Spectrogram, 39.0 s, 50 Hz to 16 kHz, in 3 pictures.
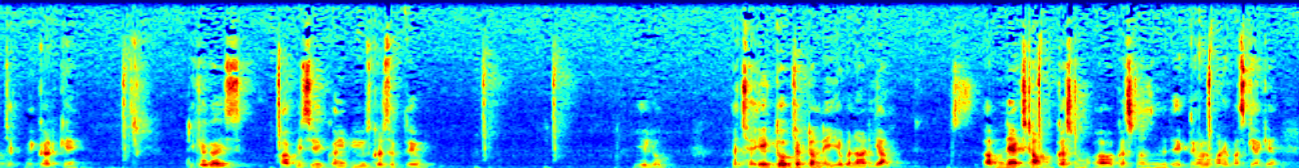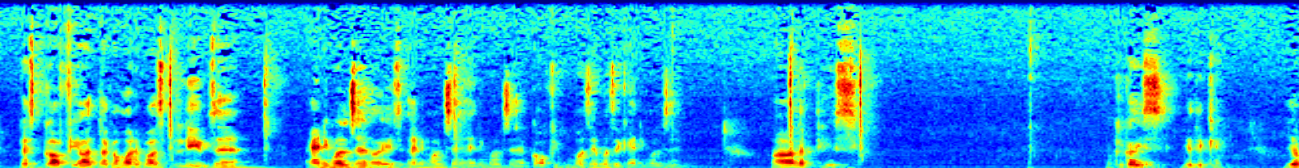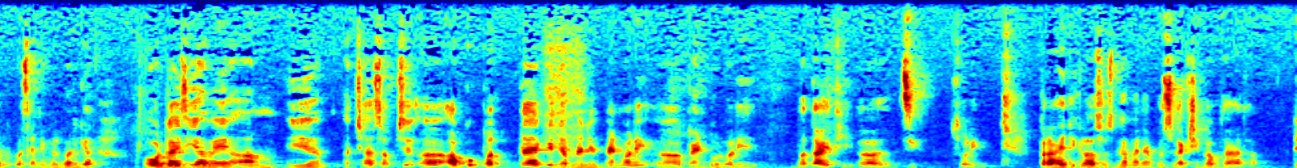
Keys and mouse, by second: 1.1-7.9 drag, 10.3-25.7 drag.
